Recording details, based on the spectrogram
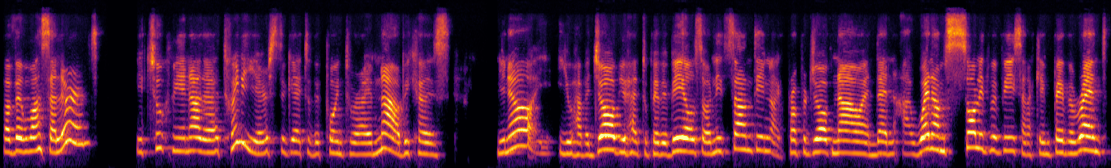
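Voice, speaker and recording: An Italian-accented woman in her forties chats as a podcast guest. Her voice sits a bit high, and she talks in an animated way, laughing often between her points. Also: normal speed. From Italy. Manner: animated, laughs often, slightly broken English. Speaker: guest, coach and hypnotherapist. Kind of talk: casual interview chat.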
